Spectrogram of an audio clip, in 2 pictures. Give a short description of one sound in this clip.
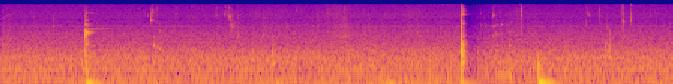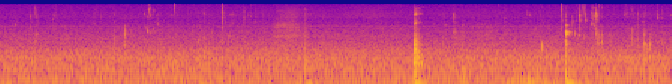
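Liquid trickles from a bottle into a small cup.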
